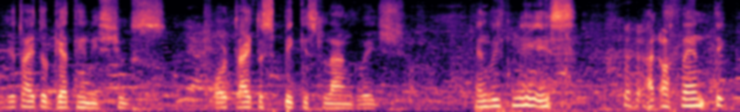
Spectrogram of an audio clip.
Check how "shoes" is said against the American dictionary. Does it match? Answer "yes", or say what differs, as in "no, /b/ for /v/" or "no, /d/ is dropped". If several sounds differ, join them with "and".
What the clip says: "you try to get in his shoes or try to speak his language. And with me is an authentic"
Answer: no, /s/ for /z/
